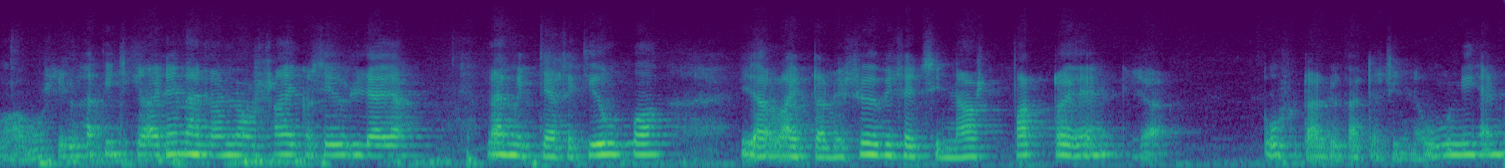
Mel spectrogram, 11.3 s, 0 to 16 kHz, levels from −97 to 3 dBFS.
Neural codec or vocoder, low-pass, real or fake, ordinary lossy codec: codec, 44.1 kHz, 7.8 kbps, DAC; 14.4 kHz; fake; MP3, 96 kbps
